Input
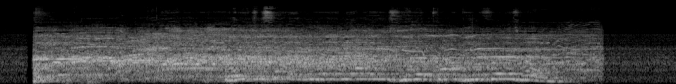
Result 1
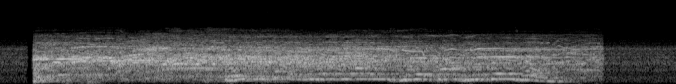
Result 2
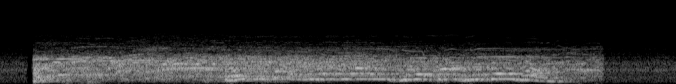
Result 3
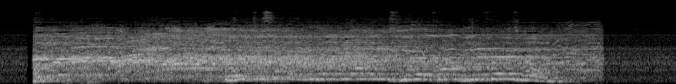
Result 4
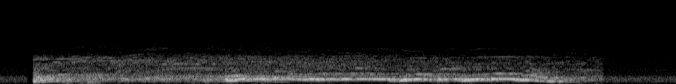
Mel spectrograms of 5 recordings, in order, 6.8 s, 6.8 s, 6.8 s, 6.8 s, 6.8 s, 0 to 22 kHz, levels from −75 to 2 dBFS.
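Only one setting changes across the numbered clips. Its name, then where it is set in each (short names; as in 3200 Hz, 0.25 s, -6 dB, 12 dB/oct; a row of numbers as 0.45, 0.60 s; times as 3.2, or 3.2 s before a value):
synth low-pass, frequency: 2000, 670, 7100, 250 Hz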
